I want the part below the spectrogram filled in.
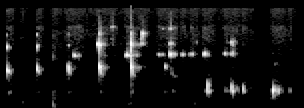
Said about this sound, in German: Und zwar, ich, ich schenke es nochmal ein, dann könnt ihr auch nochmal das einschenken mit euch mit anhören.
